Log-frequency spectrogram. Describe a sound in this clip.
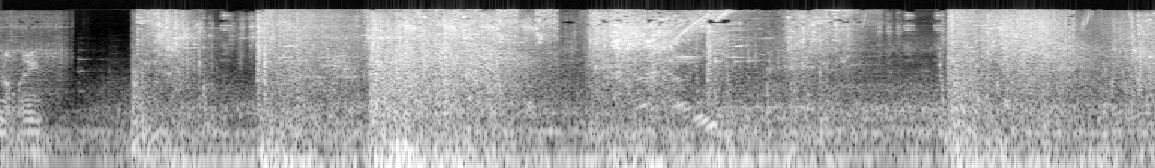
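Game blasts and explosions sound in rapid bursts.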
